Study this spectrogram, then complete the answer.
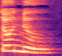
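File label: "tonneau", French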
